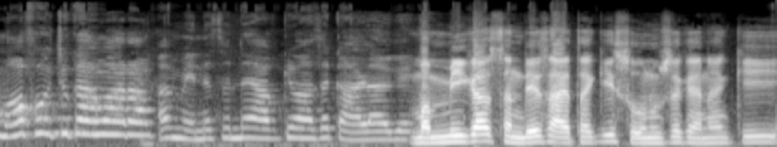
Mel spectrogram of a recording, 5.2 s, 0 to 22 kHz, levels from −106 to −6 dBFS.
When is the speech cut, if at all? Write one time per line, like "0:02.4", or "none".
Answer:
0:01.0
0:02.7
